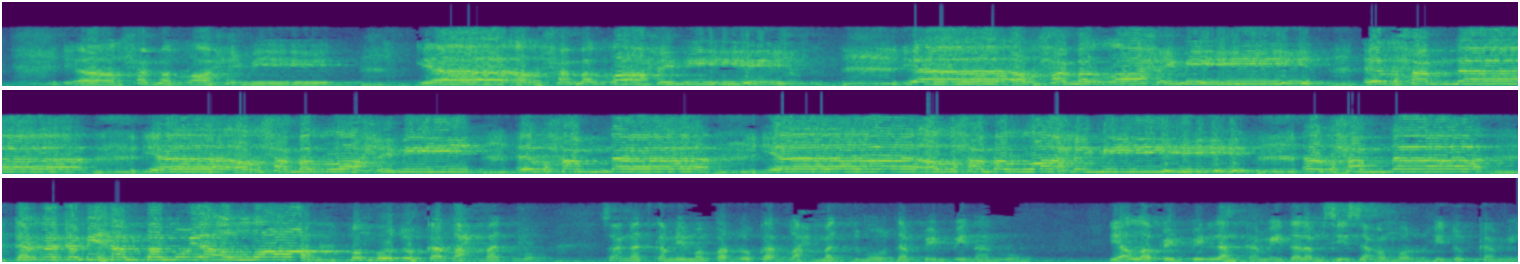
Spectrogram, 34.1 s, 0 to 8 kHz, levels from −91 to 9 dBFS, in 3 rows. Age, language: 50-69, English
